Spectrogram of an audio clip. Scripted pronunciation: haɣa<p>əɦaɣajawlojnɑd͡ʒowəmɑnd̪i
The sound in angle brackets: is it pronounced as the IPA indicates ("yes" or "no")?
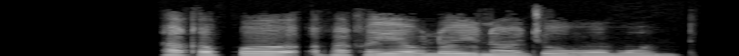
yes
